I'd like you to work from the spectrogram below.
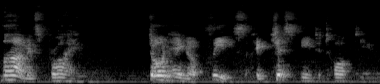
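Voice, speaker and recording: A man doing a soft, remorseful young son. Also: animated, normal speed, natural voice. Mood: pleading. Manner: soft, pleading, lower and quieter. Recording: distant mic with faint hum.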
